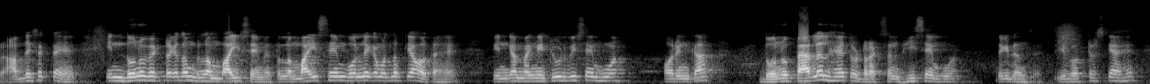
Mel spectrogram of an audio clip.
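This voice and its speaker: Heard through lo-fi sound, a fairly high-pitched man from Bihar, India, teaches a maths class. He blends English terms into his Hindi and answers the very questions he puts to the students.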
